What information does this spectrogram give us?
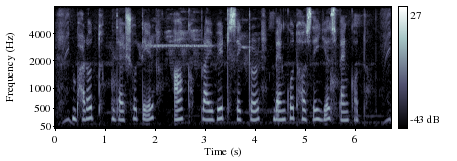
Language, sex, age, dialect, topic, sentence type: Bengali, female, <18, Rajbangshi, banking, statement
